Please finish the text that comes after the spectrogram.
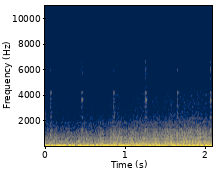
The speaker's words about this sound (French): voilà, ce bruit-là, ce petit bruit-là, quand les clapets s'ouvrent sur les échappements,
